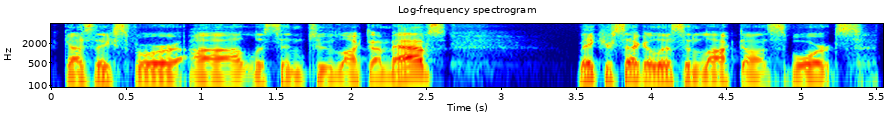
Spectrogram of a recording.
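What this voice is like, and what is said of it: Strained, failing voice. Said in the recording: “My voice is literally about to die.”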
